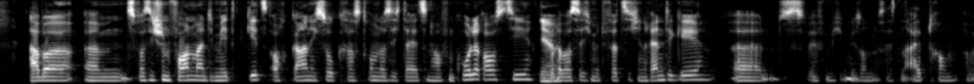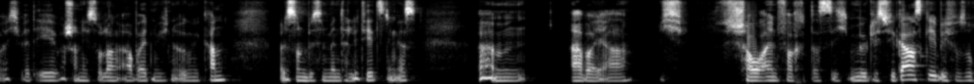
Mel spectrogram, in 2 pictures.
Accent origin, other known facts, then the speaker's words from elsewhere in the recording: Baden-Württemberg, Germany; wo mir als Schwabe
